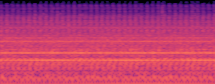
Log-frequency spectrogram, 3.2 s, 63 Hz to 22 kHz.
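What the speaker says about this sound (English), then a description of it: "we're just going to sew this together with a 1/4 inch seam or a scant 1/4 inch" A sewing machine stitches strips of fabric together with a scant quarter-inch seam. The steady, even mechanical whir runs faint and unbroken with no one talking.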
